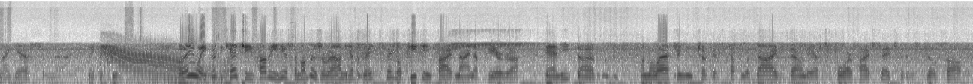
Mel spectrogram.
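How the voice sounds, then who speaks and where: High-voiced man over fading shortwave radio. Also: animated, muffled recording. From Maine. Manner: easygoing, halting with many fillers. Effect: fading shortwave radio reception. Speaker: amateur radio operator. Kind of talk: casual on-air radio chat. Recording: noisy, hissy shortwave receiver audio.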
